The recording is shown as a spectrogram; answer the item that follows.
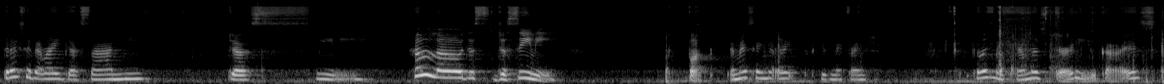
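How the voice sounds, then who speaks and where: A young woman from Cuba, raised in Florida, chatting casually on a live stream, greeting viewers by name and reacting excitedly. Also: sits high, a little slow, pauses often, a little hiss or hum, rough recording. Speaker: livestream host.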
